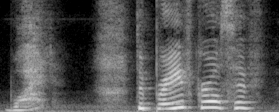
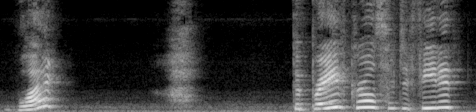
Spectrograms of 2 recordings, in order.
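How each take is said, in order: First: Put-on sudden high rise on girls; surprised reaction. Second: High gasping disbelief; gasp, then ask in shock; shocked reaction. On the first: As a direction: react as if startled by the news. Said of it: "change and react to what Tink said". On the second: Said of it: "because he says". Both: Shown as a demonstration.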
